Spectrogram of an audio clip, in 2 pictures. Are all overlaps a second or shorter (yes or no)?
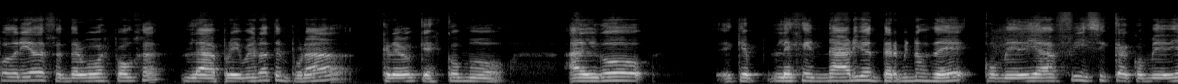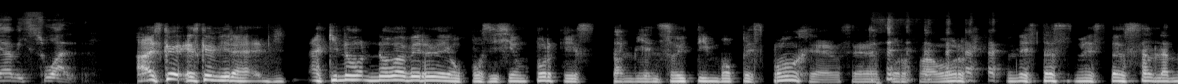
yes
